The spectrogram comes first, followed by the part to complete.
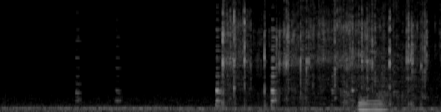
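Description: A cartoon sound effect of scratchy crackling on pond ice as the cat steps out onto the frozen surface. It starts about two seconds in and lasts nearly two seconds. Near the end comes a short, questioning cat vocal sound, over a faint steady hum.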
